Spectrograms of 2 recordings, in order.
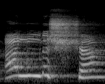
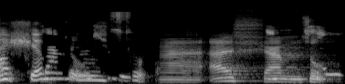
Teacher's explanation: dimasukkan kepada huruf selanjutnya sehingga lamnya tidak terbaca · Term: idgam Syamsiah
